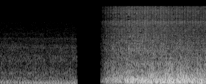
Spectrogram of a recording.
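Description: A steady low hum, then a short dropout about a second in, after which a compact Kubota tractor's engine runs loudly under heavy wind noise on the microphone.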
